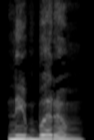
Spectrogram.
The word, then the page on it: ನಿಬ್ಬರಂ: Kannada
